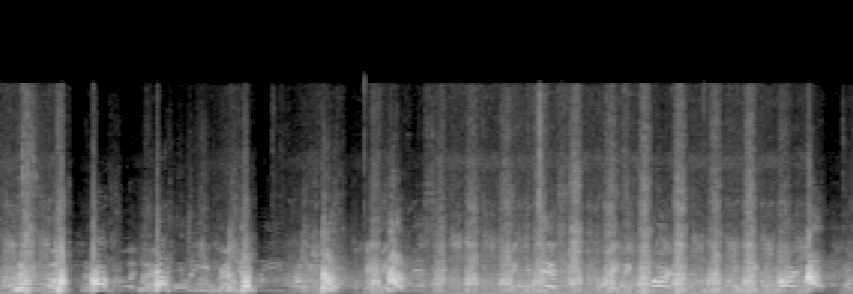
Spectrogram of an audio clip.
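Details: A male Cane Corso during its first bite work training session, giving sharp, repeated bark bursts while people talk over it and give handling instructions.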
